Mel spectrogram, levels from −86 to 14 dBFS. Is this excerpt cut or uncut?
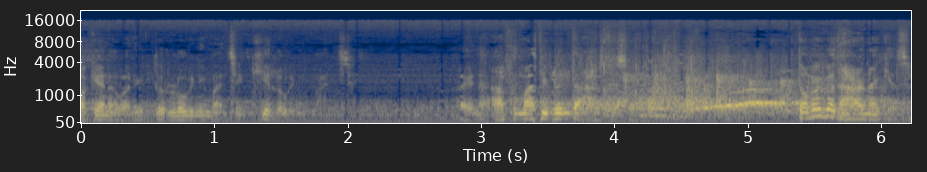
uncut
